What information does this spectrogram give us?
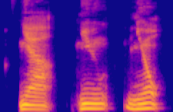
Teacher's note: these are pronounced with the [ɲ] sound, not the [n] sound, plus [a], [ɯ], [o]. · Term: Yōon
